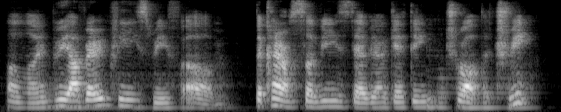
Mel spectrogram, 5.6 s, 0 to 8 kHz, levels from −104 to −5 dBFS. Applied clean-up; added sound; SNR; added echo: neural mask model DeepFilterNet 3.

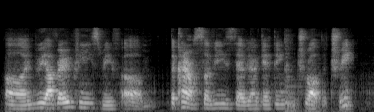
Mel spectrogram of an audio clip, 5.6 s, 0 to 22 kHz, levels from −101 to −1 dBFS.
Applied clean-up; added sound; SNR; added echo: neural separator model SepFormer DNS4.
